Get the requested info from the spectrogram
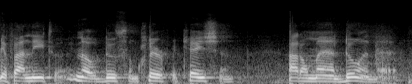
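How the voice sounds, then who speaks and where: Amid noticeable background noise, a man speaks at fairly high pitch with ordinary pitch variation. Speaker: medical missionary teacher. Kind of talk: lecture.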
